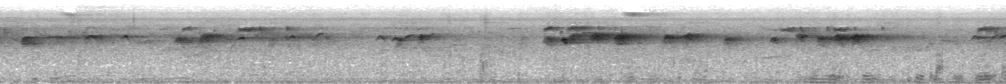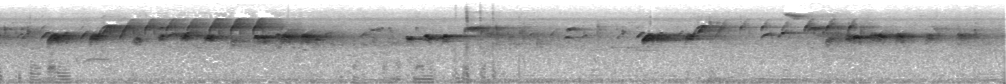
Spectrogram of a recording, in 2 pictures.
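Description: A baby monkey squeals and cries in high, piercing bursts.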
